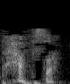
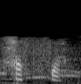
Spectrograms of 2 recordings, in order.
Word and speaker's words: Hafsa: We pronounce it Hafsa. – Hafsa.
